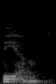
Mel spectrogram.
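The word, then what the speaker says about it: θεός: the study of God the word god translated into Greek is pronounced Theos which means the unknown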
